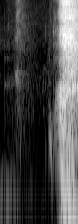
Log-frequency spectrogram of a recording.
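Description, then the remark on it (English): A single sharp, loud sneeze, bursting out abruptly after a brief quiet moment and a faint intake of breath. No one speaks. “God bless you.”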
